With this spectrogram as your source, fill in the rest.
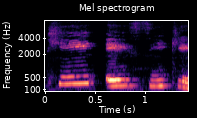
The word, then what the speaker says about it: pack: P-A-R-K is pronounced park, and P-A-C-K is pronounced pack.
